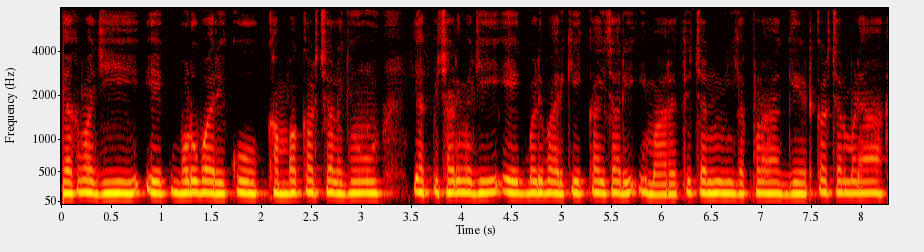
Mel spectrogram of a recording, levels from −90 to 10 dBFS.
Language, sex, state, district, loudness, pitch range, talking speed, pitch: Hindi, male, Uttarakhand, Tehri Garhwal, -25 LUFS, 170-180 Hz, 195 wpm, 175 Hz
